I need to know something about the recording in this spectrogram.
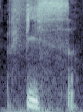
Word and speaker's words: fils: Okay, so it's le, and then even if you've got this L, well, basically you don't pronounce it, and then strangely you pronounce the final S. Le fils.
